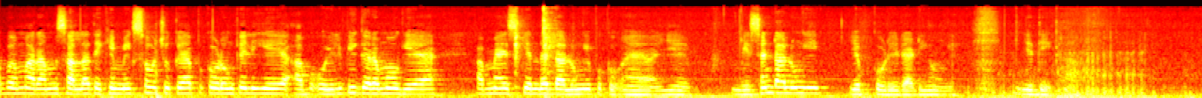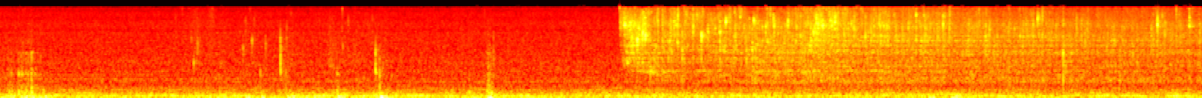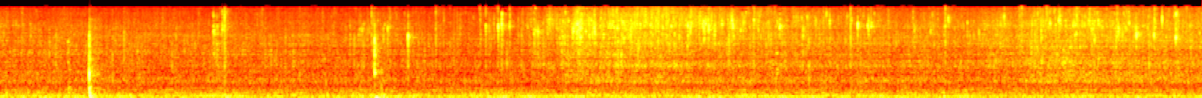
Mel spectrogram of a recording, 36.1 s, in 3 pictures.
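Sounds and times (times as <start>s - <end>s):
batter sizzling in hot oil: 18.2s - 36.0s.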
